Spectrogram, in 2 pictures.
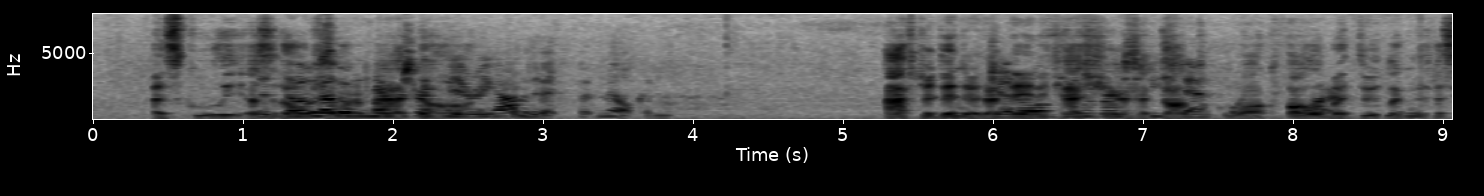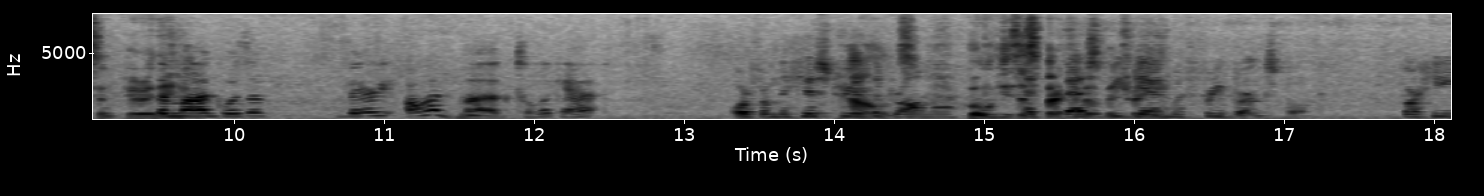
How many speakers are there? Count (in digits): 3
